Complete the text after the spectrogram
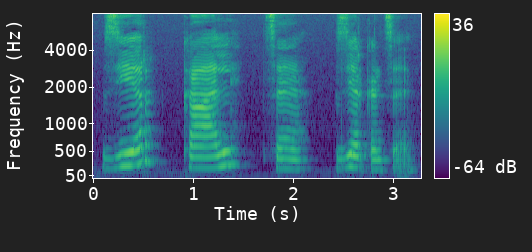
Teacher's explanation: zerkalce with the stress on the first syllable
